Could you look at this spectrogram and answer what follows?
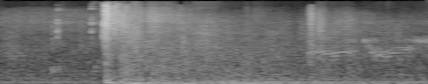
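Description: A single heavy tank-cannon shot from a light tank in an online tank battle game, one sharp loud boom followed by a rumbling tail and a fainter second report, over low engine drone.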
